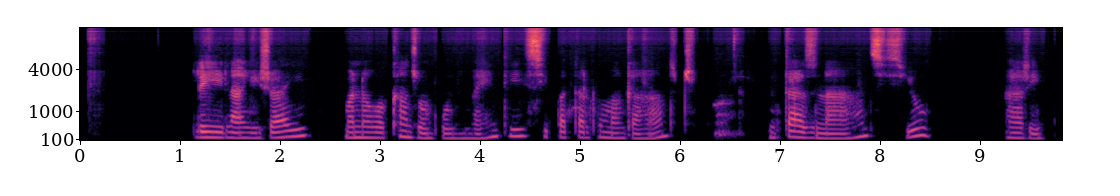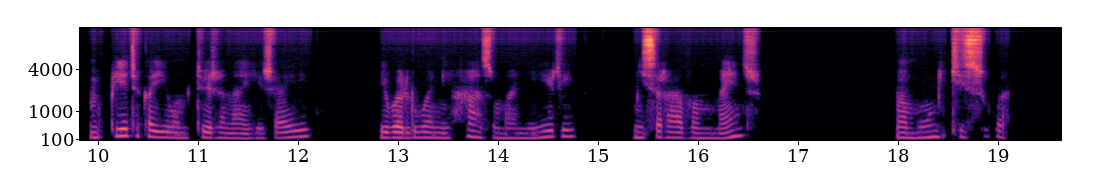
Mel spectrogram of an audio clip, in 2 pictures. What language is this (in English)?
Malagasy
